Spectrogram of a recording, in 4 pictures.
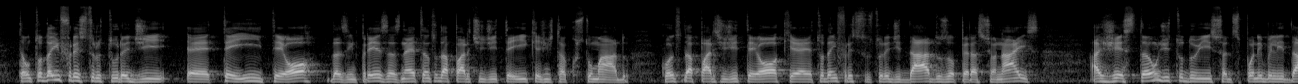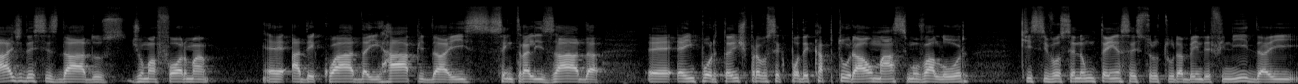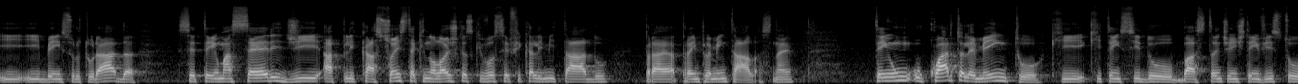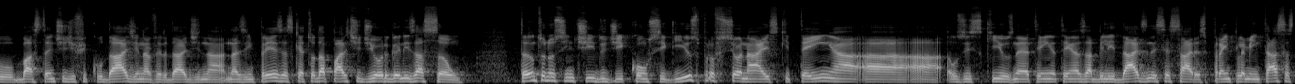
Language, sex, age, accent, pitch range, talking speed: English, male, 40-59, Brazilian, 125-145 Hz, 160 wpm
